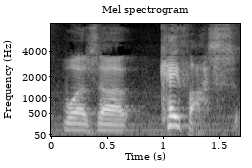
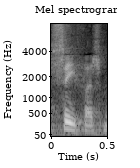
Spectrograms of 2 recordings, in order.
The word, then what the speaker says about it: Cephas: So Peter's name also was Kephas. We call it Cephas, but they didn't pronounce a C like we did. They pronounced it as a hard K.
